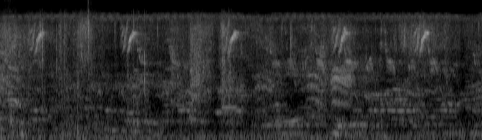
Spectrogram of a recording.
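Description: A small bird chirping over and over: short, high notes that fall in pitch, about one a second.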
